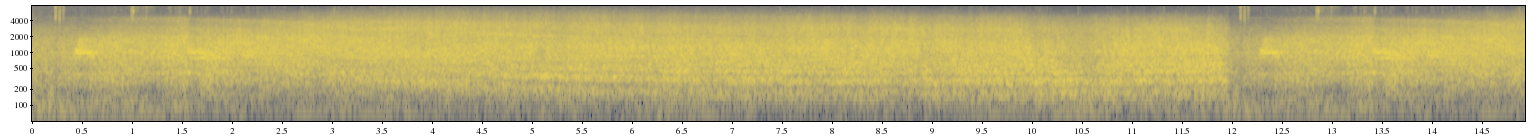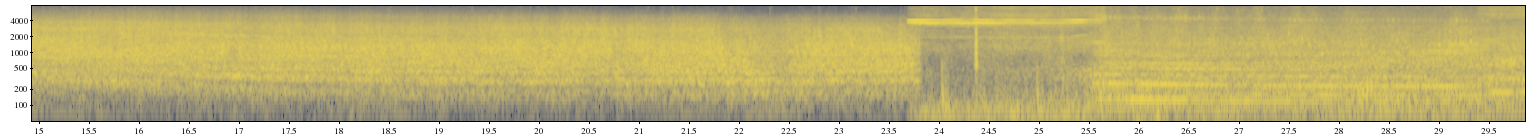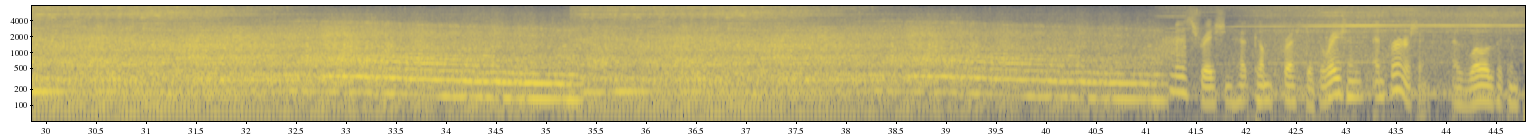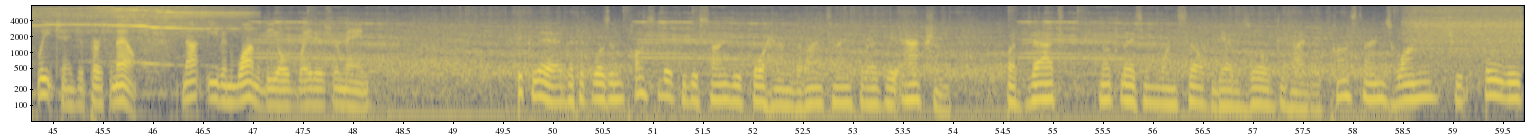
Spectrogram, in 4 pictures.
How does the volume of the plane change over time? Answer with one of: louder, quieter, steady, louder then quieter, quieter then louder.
quieter.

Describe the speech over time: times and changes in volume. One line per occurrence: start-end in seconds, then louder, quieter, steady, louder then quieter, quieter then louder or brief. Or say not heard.
41.2-48.2 steady
49.6-59.6 steady.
